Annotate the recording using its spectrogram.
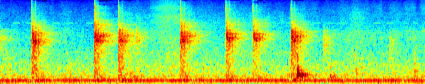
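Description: Chalk tapping against a blackboard as words are written: a quick, irregular series of sharp taps, roughly two a second, over a steady low hum.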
